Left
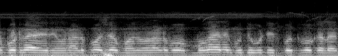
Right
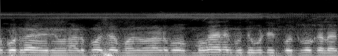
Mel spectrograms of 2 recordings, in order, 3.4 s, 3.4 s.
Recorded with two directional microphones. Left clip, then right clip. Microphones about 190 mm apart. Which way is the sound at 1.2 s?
20° right (ahead or behind).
